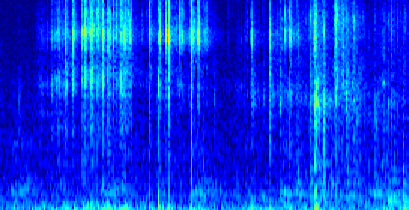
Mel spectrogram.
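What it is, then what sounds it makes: Soap bar being carved. A utility knife blade carves thin slices from a solid, hand-sized, scored pink opaque soap bar. It makes soft, crisp, bright scraping and crackling bursts in a few clusters, with almost no low end and a quick, dry decay.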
